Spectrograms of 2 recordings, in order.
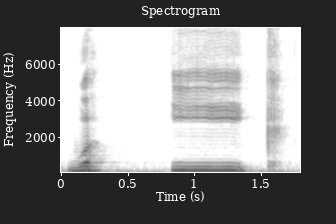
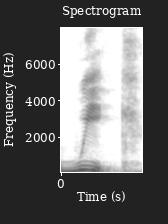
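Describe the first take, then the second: First: W alone, a pause, then a long "eek"; sounded out. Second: Said in the usual way. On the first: Shown as a demonstration. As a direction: break "W-eek" into its sounds slowly. Phonics teacher sounds out, then blends.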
